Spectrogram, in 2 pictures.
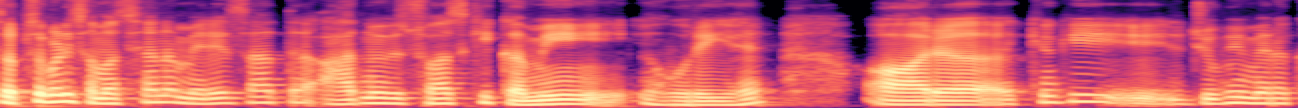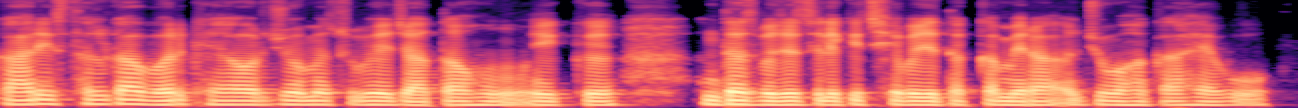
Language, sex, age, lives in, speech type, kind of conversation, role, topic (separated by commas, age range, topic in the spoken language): Hindi, male, 45-49, India, conversation, advice, user, छोटी जीतों से आत्मविश्वास बढ़ाने के तरीके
